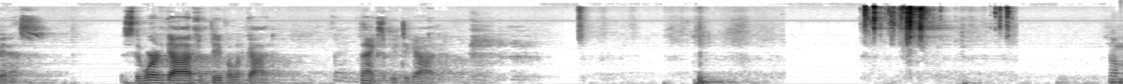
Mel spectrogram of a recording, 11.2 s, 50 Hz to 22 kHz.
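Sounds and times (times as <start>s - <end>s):
speech: 0.0s - 0.5s, 1.2s - 2.9s, 3.6s - 4.5s
ring of keys jangling: 8.7s - 10.2s.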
